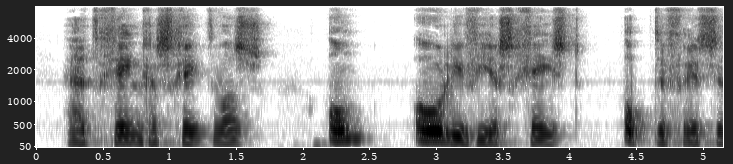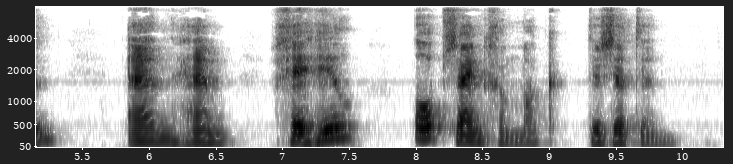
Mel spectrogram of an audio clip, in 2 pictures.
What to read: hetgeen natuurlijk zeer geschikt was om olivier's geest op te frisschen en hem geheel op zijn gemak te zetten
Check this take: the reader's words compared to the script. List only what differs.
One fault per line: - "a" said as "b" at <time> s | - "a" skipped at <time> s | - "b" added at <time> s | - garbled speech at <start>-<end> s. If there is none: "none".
- "natuurlijk zeer" skipped at 0.8 s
